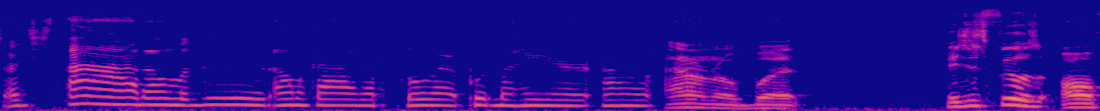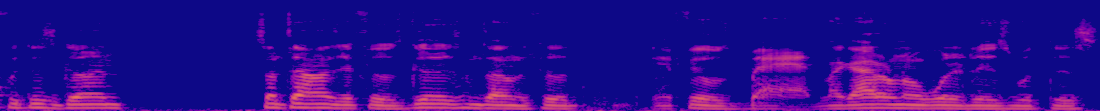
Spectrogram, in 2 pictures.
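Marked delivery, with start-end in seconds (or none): 0.0-3.0 squeaky, very high put-on girl voice. Talking about how girls feel about their looks, mimicking them in a girl voice. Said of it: "that was that's my girl voice".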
